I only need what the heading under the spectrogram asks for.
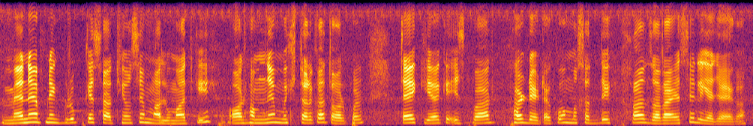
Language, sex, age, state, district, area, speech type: Urdu, female, 45-60, Uttar Pradesh, Rampur, urban, spontaneous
